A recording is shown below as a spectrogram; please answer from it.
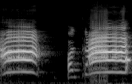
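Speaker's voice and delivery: very loud, shrill, squawking parrot voice. Speaker repeats what they said to people who aren't friends, sounding like a bird. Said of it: "I sounded like a bird".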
